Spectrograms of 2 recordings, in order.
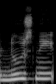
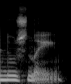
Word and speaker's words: нужны: We have нужен, нужна, нужно, and then the plural can be either нужны or нужны. The stress can be on either syllable in the plural.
